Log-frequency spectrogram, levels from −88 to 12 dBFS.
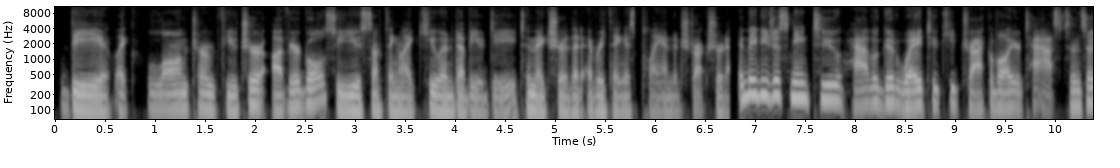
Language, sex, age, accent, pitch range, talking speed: English, male, 20-39, American, 100-125 Hz, 235 wpm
